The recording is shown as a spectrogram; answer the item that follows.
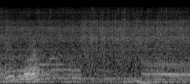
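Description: Chicken mixed with spice paste and long beans frying in a pan as it is stirred, a steady, fairly quiet hiss and sizzle with soft scraping.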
